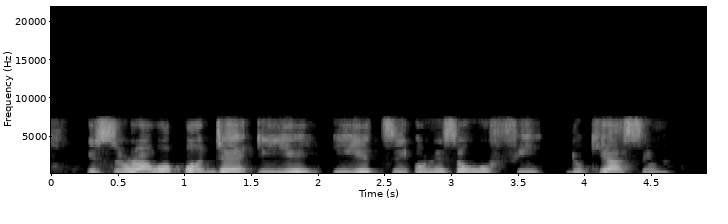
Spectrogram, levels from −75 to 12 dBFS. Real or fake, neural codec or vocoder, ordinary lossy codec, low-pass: fake; codec, 16 kHz, 4.8 kbps, FACodec; none; 7.2 kHz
